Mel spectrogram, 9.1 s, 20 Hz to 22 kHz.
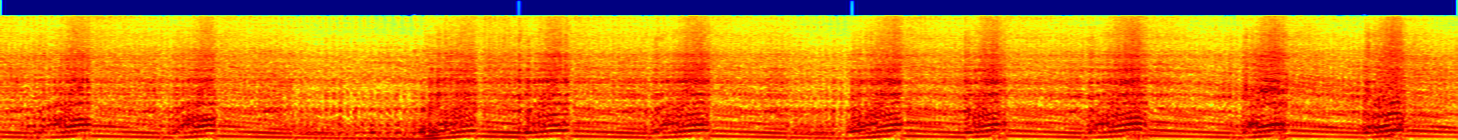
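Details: Newly assembled 2054 engine (Fusca) on its first run, idle set at 1200 rpm and kept high so parts seat in: quick, even rev blips with a clean note and no knocking; normal break-in.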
